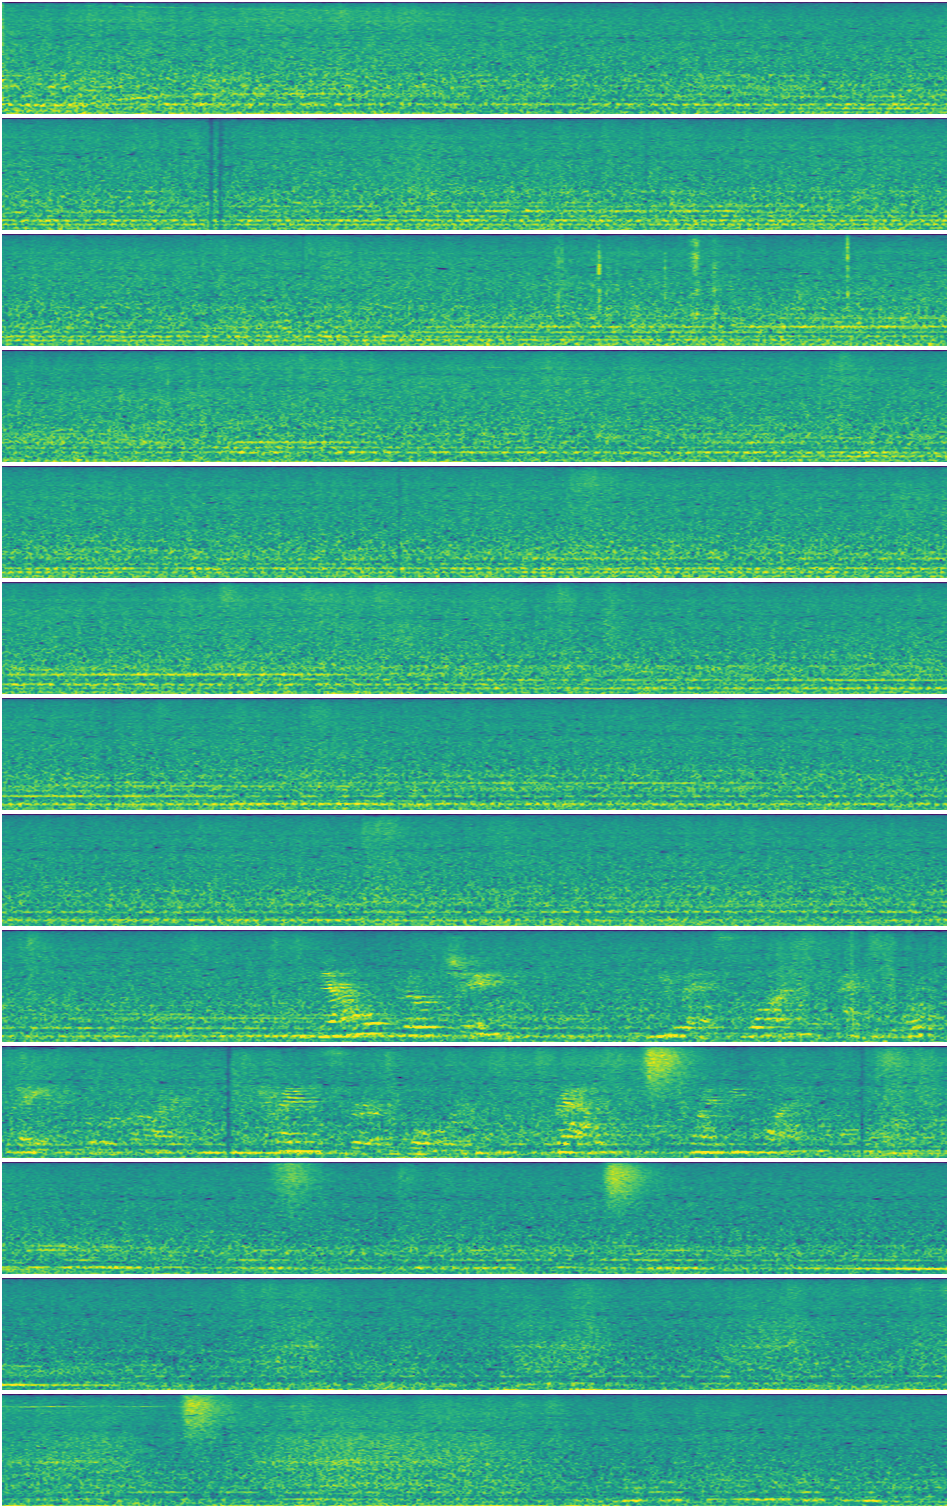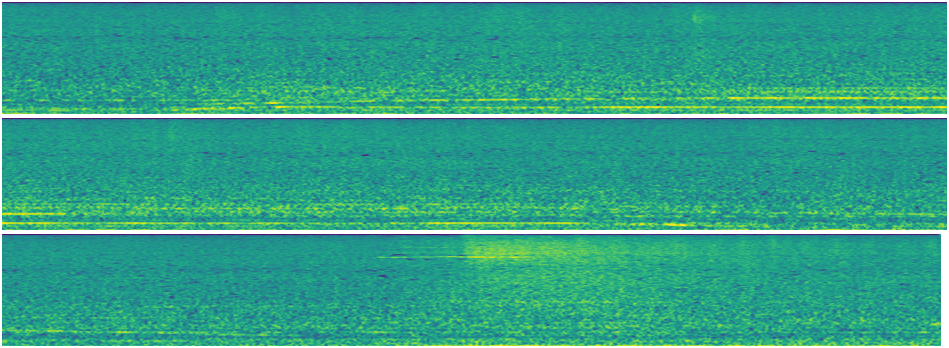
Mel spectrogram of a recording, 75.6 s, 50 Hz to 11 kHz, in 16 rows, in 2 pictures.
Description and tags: One of a series of recordings made on a bus in florida. Various settings of high and lowpass filter, mic position, and gain setting on my Olympus DS-40. Converted, edited, with Wavosaur. Some files were clipped and repaired with relife VST. Some were not.
bus, ambience, engine, transportation, field-recording, interior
